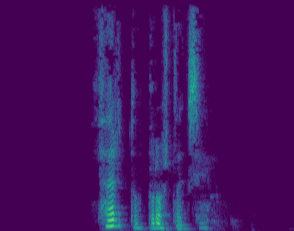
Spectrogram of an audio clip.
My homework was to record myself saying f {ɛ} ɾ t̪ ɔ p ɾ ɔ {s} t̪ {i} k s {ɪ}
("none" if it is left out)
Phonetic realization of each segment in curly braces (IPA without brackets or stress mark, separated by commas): ɛ, s, a, ɪ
